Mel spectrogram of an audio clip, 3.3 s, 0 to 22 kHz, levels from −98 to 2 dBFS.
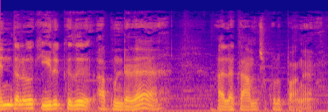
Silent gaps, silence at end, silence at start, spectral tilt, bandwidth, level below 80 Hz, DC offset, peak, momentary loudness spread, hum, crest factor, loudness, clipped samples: none; 0.05 s; 0 s; -6.5 dB/octave; 14.5 kHz; -40 dBFS; under 0.1%; -2 dBFS; 13 LU; none; 16 dB; -18 LUFS; under 0.1%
